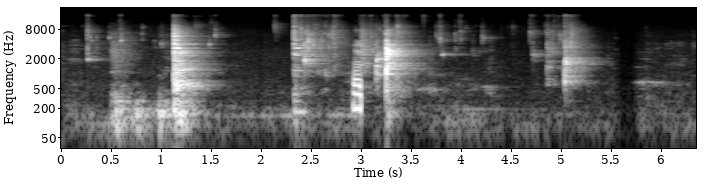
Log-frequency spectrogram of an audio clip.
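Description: A metal ladle knocking and scraping against a steel pot as it scoops lemon peel and liquid, with sloshing, in several separate bursts and short pauses between them.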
